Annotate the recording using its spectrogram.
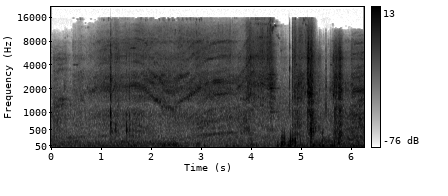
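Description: Traxxas Sledge RC monster truck's brushless electric motor whining, sliding up and down in pitch as it speeds up and slows, over tyre rumble on concrete. A few loud knocks or thumps come in the last two seconds.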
